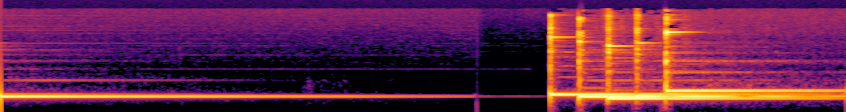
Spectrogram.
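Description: Kalimba music: a single plucked note rings and fades away, then after a short pause a quick run of about six notes, and they ring on together.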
